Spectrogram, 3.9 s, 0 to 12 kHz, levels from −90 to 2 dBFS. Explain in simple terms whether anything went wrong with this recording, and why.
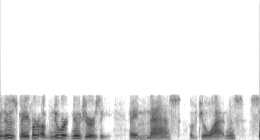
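Yes, two things went wrong, both typical of an old mobile phone call.

Throughout the clip, the speech has the buzzy, gravelly roughness of the GSM full-rate codec, the original digital mobile phone coder. It rebuilds the voice from a simple model of the throat and mouth driven by evenly spaced pulses, so it comes out coarse. The sound is also squeezed between about 300 Hz and 3.6 kHz, giving it a thin phone-line tone. That steady grit, present everywhere, tells it apart from plain muffling, which would only dull the sound without roughening it.

From about 2.04 to 2.21 s, there are lost GSM frames. Over roughly 160 ms, short pieces of the signal never arrived, the longest gap around 40 ms. In each gap the decoder kept repeating the last good sound, so you hear a brief metallic, ringing smear instead of silence or a click. That held-over ringing is what distinguishes it from an ordinary dropout, which would simply go quiet.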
